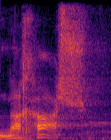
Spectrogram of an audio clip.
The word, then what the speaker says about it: Nachash: When you see the word Nachash at the beginning, I'm pronouncing that in the Hebrew way. I'm doing that on purpose. That's how the Hebrew would say it.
